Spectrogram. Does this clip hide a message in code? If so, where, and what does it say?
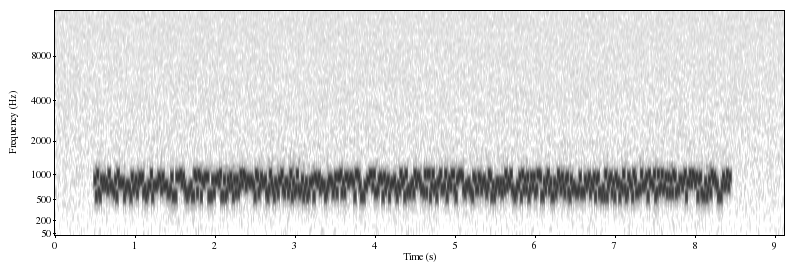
Yes: multi-tone FSK (Olivia or MFSK type), about 500 Hz wide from 0.5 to 8.5 s, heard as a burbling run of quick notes, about 62.5 baud.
